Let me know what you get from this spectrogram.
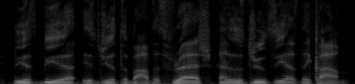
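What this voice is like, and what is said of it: Arnold Schwarzenegger impression accent. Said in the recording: “switch it over to your accent of Van Damme. Not Van Damme. ... Arnold Schwarzenegger?”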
